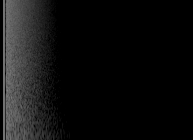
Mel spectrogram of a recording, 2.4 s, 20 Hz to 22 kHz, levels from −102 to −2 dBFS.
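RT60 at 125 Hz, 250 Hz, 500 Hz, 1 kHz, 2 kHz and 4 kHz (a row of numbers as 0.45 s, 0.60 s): 1.1 s, 1.0 s, 0.95 s, 0.85 s, 0.85 s, 0.85 s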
